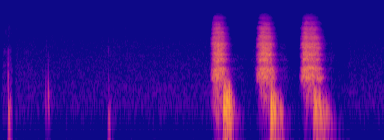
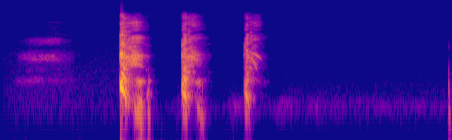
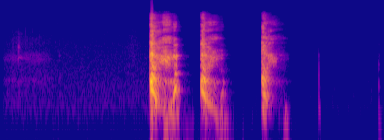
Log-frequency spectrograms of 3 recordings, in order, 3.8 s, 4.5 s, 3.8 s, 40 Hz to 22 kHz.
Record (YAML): exhalation_length: 3.8 s
exhalation_amplitude: 13848
exhalation_signal_mean_std_ratio: 0.31
three_cough_length: 4.5 s
three_cough_amplitude: 32767
three_cough_signal_mean_std_ratio: 0.19
cough_length: 3.8 s
cough_amplitude: 32768
cough_signal_mean_std_ratio: 0.21
survey_phase: beta (2021-08-13 to 2022-03-07)
age: 18-44
gender: Female
wearing_mask: 'No'
symptom_runny_or_blocked_nose: true
symptom_sore_throat: true
symptom_abdominal_pain: true
symptom_fatigue: true
symptom_headache: true
smoker_status: Never smoked
respiratory_condition_asthma: false
respiratory_condition_other: false
recruitment_source: Test and Trace
submission_delay: 1 day
covid_test_result: Positive
covid_test_method: LFT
